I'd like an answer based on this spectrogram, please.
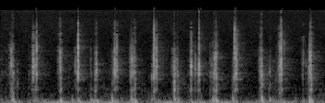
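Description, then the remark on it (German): Soft, rapid clicking of Braille keyboard keys being typed on a switched-off device held close to the microphone, several keys pressed, about a dozen and a half light taps in quick, uneven succession with no voices, each tap a short, crisp plastic tick. “Ich tippe jetzt hier mal bei ausgeschaltetem Gerät und halte das mal relativ nah ans Mikrofon.”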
